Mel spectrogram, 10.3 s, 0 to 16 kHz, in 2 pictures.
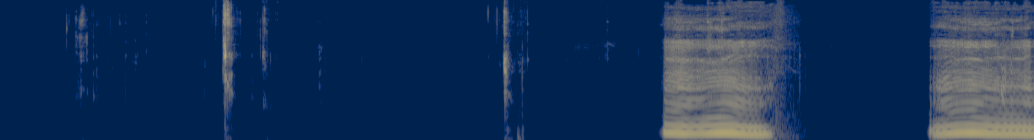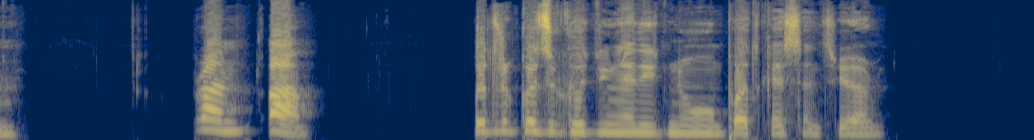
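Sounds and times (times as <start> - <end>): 
chewing a strawberry: 0.3 - 1.7
speech: 3.3 - 4.0, 4.6 - 5.3, 6.2 - 6.8, 7.6 - 9.6.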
